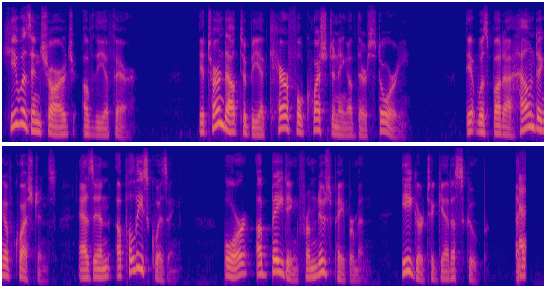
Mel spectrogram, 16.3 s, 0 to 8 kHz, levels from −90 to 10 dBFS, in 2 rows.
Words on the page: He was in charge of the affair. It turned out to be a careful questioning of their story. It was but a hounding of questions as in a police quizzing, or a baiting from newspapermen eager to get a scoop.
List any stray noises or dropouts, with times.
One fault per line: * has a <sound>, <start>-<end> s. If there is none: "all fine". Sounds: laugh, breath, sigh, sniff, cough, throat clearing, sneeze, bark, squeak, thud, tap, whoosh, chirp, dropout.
* has a laugh, 15.8-16.0 s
